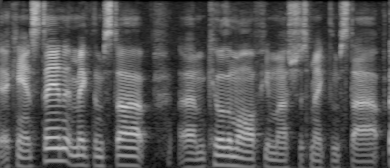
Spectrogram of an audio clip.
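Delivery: ordinary delivery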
